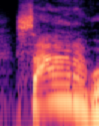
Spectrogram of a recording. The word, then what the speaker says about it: SAR: 지금 우리나라 42호 사업 같은 경우에는이 SAR 그다음에 EO 두 가지 방식 다 올라와 있는데 우리나라 업계에서는이 SAR이라는 레이더를 그냥 발음을 그대로 읽어 가지고 싸라고 많이 부릅니다.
